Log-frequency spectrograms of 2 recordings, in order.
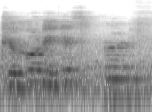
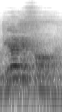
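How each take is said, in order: First: Every vowel letter is sounded, giving five syllables. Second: Adjacent vowels merge, giving three syllables. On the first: The speaker calls it wrong. "오 음절이니까 beautiful 이렇게 해야 되는데 이렇게 발음하는 사람 있어요, 없어요?" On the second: The speaker calls it right. "beautiful 다 이렇게 한단 말이야"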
